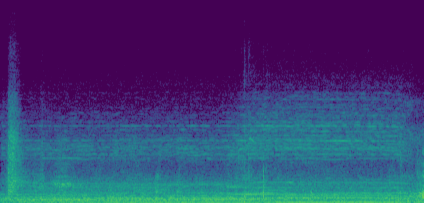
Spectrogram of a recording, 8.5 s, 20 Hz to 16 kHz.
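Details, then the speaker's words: 2022 Bighorn 37DB fifth wheel, bedroom slide-out coming in with path checked clear: constant smooth motor hum for several seconds, no straining, grinding or clicking; slide motor working normally. "again I went in the bedroom made sure nothing was in between my bed and that dresser but all the drawers were closed nothing was going to impede that slide from coming in"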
